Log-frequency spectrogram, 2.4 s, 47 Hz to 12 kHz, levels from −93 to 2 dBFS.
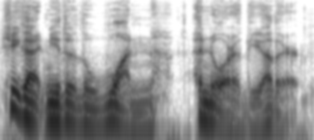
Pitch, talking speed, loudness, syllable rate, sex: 90 Hz, 205 wpm, -20 LUFS, 5.8 syllables/s, male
